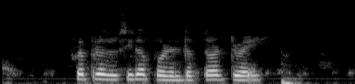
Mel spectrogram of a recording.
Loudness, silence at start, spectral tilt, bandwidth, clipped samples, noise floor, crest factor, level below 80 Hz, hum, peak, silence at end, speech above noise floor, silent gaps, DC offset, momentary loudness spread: -19 LUFS; 0.05 s; -8.5 dB/octave; 5.6 kHz; under 0.1%; -57 dBFS; 16 dB; -38 dBFS; none; -4 dBFS; 0.55 s; 39 dB; none; under 0.1%; 14 LU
